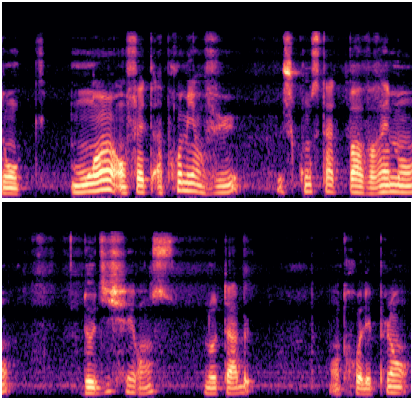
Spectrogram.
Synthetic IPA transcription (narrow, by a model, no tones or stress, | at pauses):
d̪̥ɔ̃k | mwaɑ̰̃fɛt̪a̰pχəmjɛʁvyʒəkɔ̃st̪at̪̚pavʁɛmɑ̃ | d̪əd̪ifeʁɑ̃s | nɔt̪abl | ɑ̰̃t̪χəleplɑ̃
